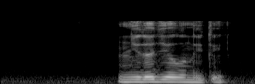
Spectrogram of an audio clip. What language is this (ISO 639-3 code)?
rus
